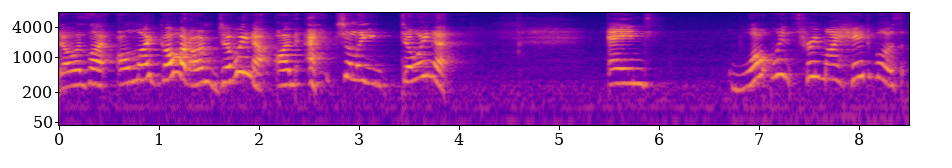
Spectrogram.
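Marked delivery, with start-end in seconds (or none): 0.6-3.9 higher, loud, amazed delight; excited. Retold or imitated. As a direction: burst out in thrilled disbelief. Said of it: "I was so excited".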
